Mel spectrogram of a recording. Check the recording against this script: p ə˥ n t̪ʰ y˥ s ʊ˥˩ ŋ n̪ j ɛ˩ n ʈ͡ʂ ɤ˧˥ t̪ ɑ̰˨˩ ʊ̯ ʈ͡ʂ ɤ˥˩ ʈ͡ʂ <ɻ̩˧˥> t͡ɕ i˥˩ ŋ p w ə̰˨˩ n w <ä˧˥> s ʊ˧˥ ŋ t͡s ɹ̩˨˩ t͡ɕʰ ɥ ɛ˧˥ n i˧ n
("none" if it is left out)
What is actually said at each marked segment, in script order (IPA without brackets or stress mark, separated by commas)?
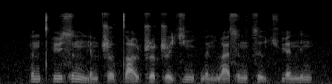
ɻ̩˧˥, ä˥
